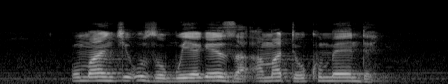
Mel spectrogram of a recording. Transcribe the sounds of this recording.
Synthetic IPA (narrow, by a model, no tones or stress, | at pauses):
umant͡ʃʼiuzoɓujɛk̬ʼɛzaʔamad̥ʱokʰumɛːndʱɛ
